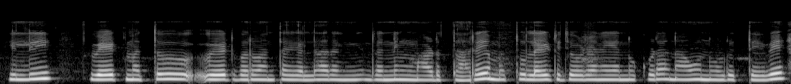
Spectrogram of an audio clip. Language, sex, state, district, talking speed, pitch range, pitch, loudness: Kannada, female, Karnataka, Koppal, 115 wpm, 215-230 Hz, 220 Hz, -16 LUFS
